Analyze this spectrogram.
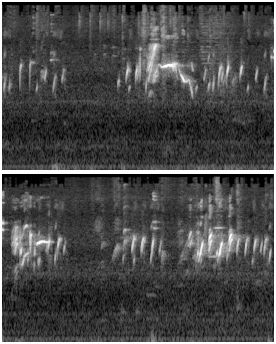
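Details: Goldfinch song for stimulating other birds to sing: bursts of dense tinkling twitters alternating with sparser chirps, louder liquid trills in three clusters, low electrical hum behind.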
